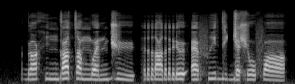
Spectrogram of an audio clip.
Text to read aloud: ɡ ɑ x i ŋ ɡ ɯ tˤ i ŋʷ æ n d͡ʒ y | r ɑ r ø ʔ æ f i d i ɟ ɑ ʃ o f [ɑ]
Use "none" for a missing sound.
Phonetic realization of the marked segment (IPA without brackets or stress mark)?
ɑ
